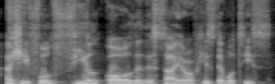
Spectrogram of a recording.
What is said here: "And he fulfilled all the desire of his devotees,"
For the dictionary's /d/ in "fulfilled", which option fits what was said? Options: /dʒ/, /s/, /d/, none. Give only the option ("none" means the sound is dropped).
none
